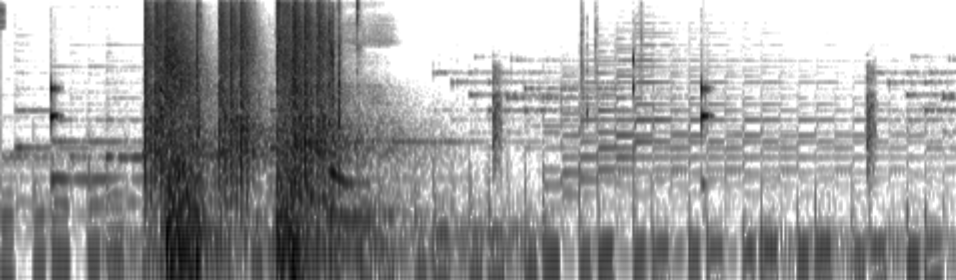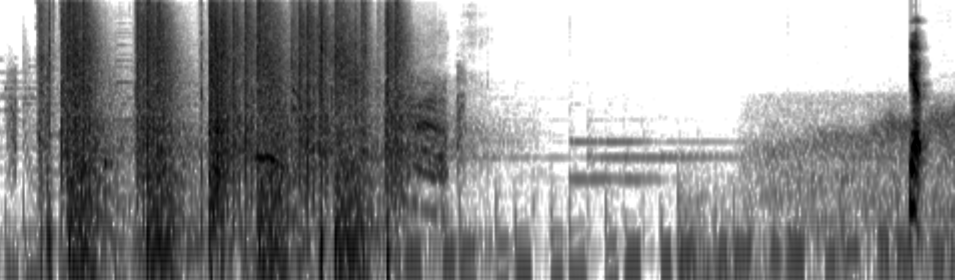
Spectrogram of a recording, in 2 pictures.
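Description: Colonists fire guns in Rimworld in two loud bursts of rapid shots, with quieter game effects and tones in the gaps between volleys.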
